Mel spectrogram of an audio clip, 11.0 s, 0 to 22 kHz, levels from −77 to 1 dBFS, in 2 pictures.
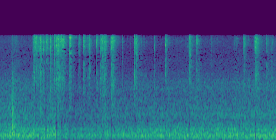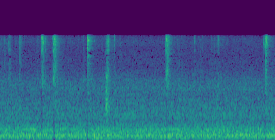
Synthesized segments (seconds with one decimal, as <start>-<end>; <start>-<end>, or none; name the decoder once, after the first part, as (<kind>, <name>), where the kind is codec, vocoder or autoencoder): none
